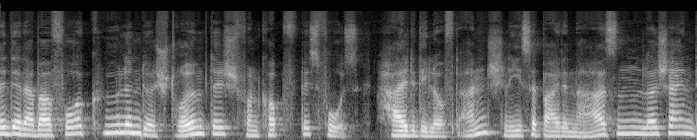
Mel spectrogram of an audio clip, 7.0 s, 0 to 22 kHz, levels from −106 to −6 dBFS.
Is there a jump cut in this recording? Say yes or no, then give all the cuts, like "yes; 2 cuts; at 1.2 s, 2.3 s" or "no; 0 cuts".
yes; 2 cuts; at 1.4 s, 3.7 s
